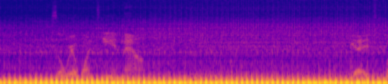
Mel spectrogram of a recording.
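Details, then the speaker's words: V-twin motorbike with Yoshimura exhaust after oil change and coolant flush, earlier smoke from exhaust area now gone; steady, even lumpy idle about three beats a second, deep exhaust, no tapping or knocking, healthy. "So, I thought the oil was probably, you know, just sitting, but now it's not smoking at all. It seems like it's running good right now, too. Those Yoshi exhaust sound good."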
